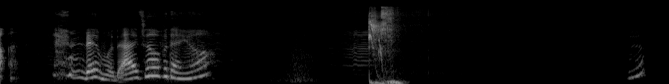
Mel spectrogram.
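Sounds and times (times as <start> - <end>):
housefly buzzing: 0.0 - 4.7
speech: 0.8 - 2.2
short rising chirp: 3.7 - 4.2.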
